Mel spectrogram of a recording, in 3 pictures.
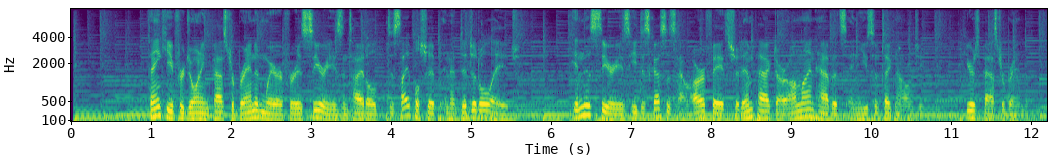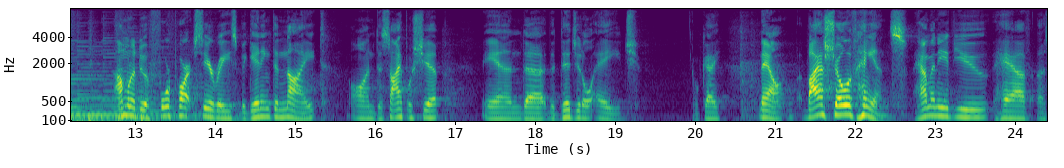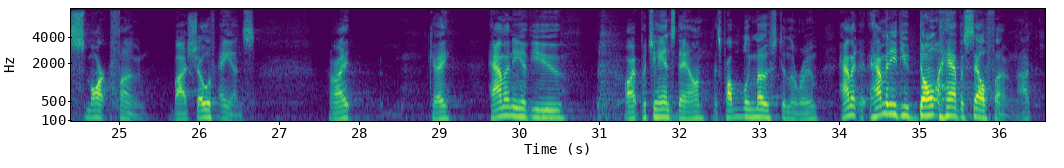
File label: voiceover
